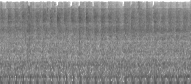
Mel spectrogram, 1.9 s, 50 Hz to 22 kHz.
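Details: 2017 Kawasaki KLX140 dirt bike after re-sealing leaking engine covers, idling before a test ride to pump oil; steady, even idle with quick regular thump, no misses, knocks or rattles, no leaks seen.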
